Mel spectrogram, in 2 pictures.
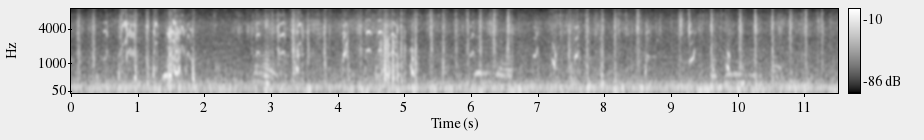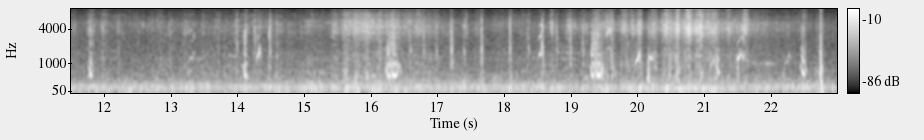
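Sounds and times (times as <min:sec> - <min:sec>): high faint bird twittering: 0:00.0 - 0:10.0, 0:10.8 - 0:22.7
light ticks: 0:00.0 - 0:22.0
bird chirps and squeaks: 0:00.3 - 0:09.5, 0:12.6 - 0:14.6, 0:16.0 - 0:17.5, 0:18.2 - 0:22.7.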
